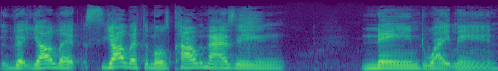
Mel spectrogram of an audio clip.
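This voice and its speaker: A woman with an American accent talks at a fairly slow pace in an ordinary speaking voice. Her pitch is fairly low, with ordinary pitch variation. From US East Coast. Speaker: podcast co-host. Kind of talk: casual chat.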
